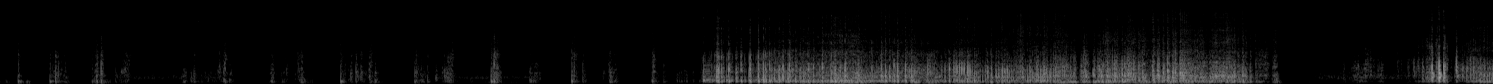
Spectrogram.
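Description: Fingertips tap a hollow, green inflated latex rubber balloon in short, dull, irregular taps with quiet gaps between them. At about seven seconds the fingertips switch to scratching, giving a dense, steady rubbery rasp for roughly six seconds. After a brief silence, both hands take hold of the balloon and produce a few soft squeaks and rubs, ending on a louder grab.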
